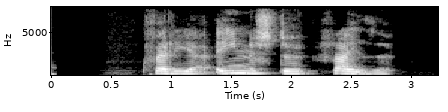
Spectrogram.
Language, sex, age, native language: Icelandic, female, 9, Icelandic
